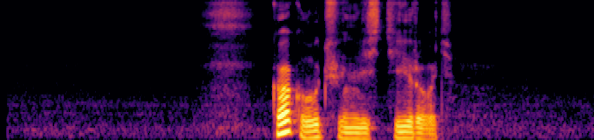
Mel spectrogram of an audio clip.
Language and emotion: Russian, sad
